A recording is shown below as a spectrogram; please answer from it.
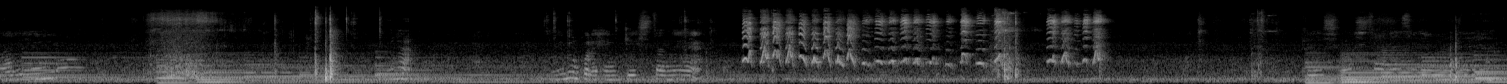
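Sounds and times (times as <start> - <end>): background music: 0.0 - 5.8, 13.0 - 15.0
squeaky toy squeaking: 7.4 - 11.2.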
